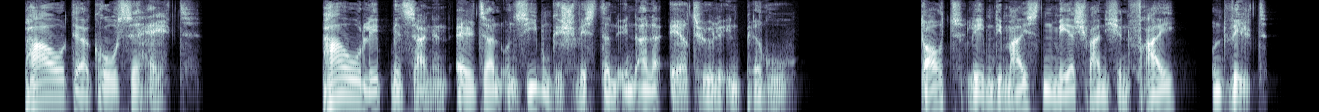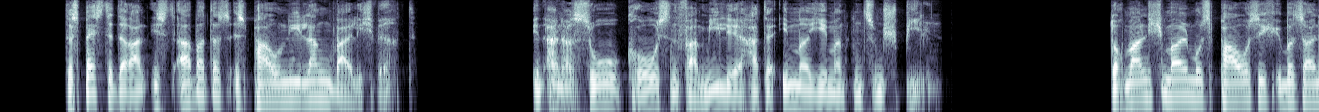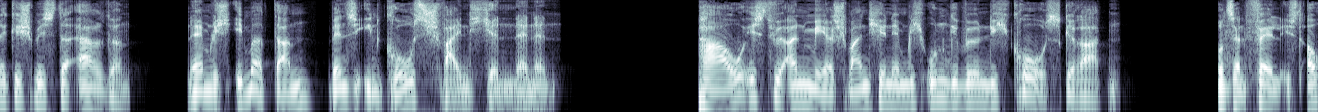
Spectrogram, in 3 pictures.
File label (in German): Deutsch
